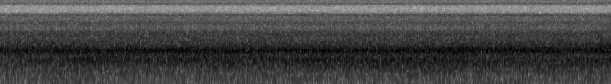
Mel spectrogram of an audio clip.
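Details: Steady broadband hiss with a bright band in the mid range, constant throughout and with no calls or other distinct sounds.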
